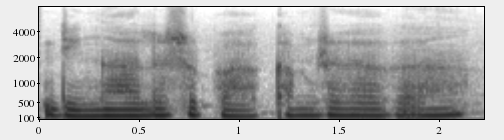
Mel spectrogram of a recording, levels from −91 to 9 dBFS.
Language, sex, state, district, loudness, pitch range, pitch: Wancho, female, Arunachal Pradesh, Longding, -13 LUFS, 160-170 Hz, 165 Hz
